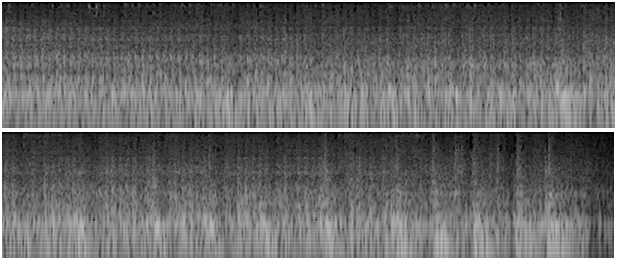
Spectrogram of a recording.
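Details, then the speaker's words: Cold two-stroke jet ski given too much throttle before warming up: uneven, sputtering note that stumbles and dies away; flooded cold engine, needs restarting and gradual choke-off as it warms; smoking heavily, cause unknown. "Just a little bit. too much gas. Now it's running bad."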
